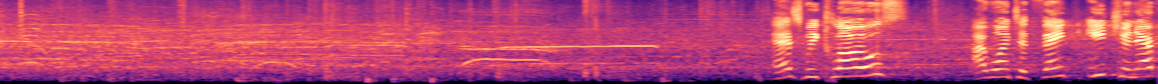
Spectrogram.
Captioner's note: cheers and applause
